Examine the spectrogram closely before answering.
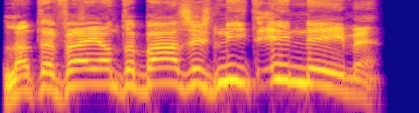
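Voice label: NL Speech Quick Commands Ally Base, Dutch; World Of Warships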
